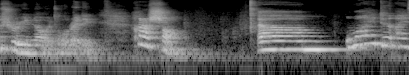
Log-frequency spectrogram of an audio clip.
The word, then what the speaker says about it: хорошо: Because O in Russian can be pronounced both as O and as A. And it depends on the stress. You can see this word хорошо.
